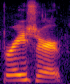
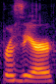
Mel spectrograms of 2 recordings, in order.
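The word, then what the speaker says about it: brazier: he's selling yeah it's it's pronounced brazer not braier bzier is something different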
